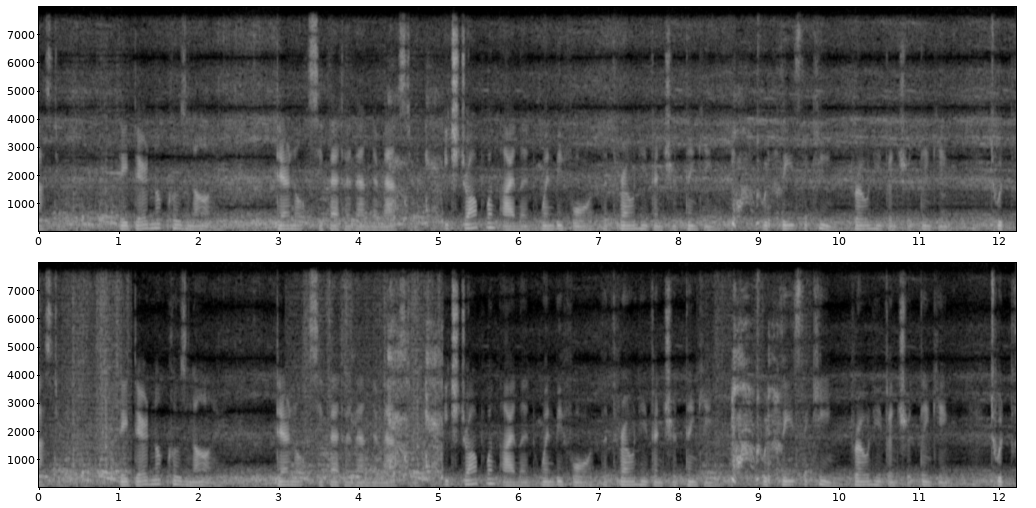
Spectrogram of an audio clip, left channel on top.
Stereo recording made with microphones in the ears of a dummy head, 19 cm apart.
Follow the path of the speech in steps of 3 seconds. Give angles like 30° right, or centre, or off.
10° right, 10° left, centre, 20° right.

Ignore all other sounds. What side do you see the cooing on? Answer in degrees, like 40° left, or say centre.
70° right.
